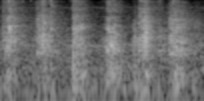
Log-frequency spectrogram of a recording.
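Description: Zinc screw lid being twisted off an old Atlas glass mason jar: a series of short grinding scrapes, about three a second, as the metal lid turns on the glass threads.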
